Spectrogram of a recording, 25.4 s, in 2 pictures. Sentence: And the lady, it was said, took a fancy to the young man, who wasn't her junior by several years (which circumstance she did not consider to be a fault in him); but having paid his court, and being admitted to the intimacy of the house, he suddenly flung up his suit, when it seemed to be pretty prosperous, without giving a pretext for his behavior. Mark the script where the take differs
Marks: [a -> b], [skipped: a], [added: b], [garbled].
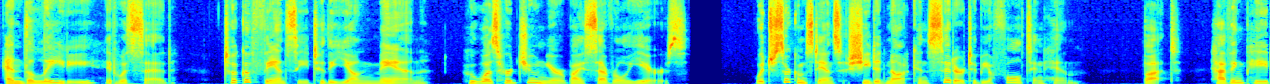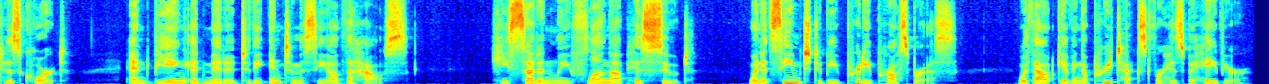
And the lady, it was said, took a fancy to the young man, who [wasn't -> was] her junior by several years (which circumstance she did not consider to be a fault in him); but having paid his court, and being admitted to the intimacy of the house, he suddenly flung up his suit, when it seemed to be pretty prosperous, without giving a pretext for his behavior.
